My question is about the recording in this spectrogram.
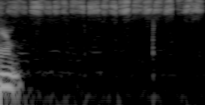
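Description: Faint scratching and tapping of a pen writing on a smart-board screen, with one small click about one and a half seconds in.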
